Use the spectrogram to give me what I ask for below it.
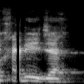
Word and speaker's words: Khadija: But because of the ta, you don't pronounce the ta. Instead, you pronounce it like a ha. Kursiyu Khadija.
